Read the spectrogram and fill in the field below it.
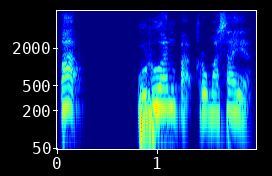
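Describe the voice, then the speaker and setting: A man's voice: high voice, measured pace, darkish tone, slightly rough, muffled recording, pitched above the performer's own voice. A man voicing a frantic woman who insistently pleads with a pastor to come and pray for a dying man. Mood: urgent pleading. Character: frantic middle-aged woman begging for prayer.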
